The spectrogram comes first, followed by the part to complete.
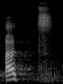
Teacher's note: یہ تا کے اندر صفت ہوتی ہے, ایک شدیدہ میموسا حرف ہوتا ہے, ات کی آواز آتی ہے, ات. سختی کے ساتھ آواز بند ہونا, پستی نرمی سے سانس جاری رہنا, یہ تا کی صفت ہے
